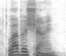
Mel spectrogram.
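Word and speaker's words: Labuschagne: we know that uh in his homeland in south africa the name is traditionally pronounced but he prefers it to be lava shane so um that is what we go with but if we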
